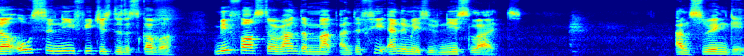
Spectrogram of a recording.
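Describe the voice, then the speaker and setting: Speaking at a moderate pace with long, frequent pauses, a man uses lively intonation at a medium pitch. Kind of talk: game trailer voice-over.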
